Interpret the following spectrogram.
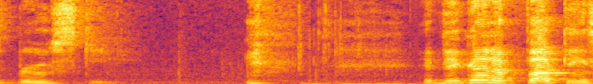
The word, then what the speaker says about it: Brewski: Chuck, it's not, it's Brewski.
